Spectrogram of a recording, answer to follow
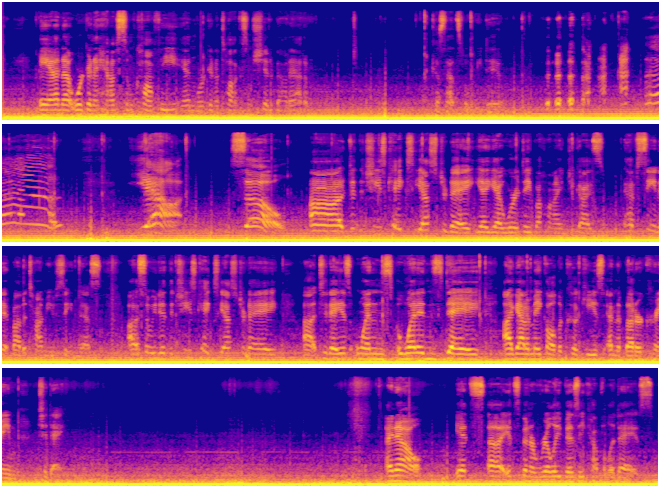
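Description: Steady low rumble of road and engine noise inside a moving car's cabin, under a woman talking.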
